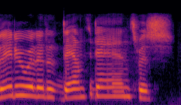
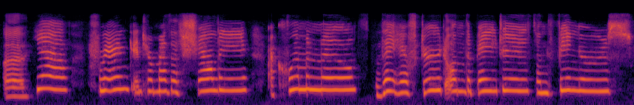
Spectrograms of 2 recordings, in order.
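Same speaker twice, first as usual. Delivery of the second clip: high, hammed-up tattletale voice; mocking the coach; 11 semitones higher than usual. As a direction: squeal the accusation like a parody. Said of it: "he was like".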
